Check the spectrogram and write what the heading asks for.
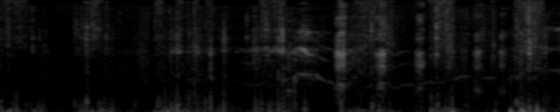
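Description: A stampede of galloping horses, hooves pounding in a dense, rapid rhythm, with a brief whinny rising over the thundering clatter partway through.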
